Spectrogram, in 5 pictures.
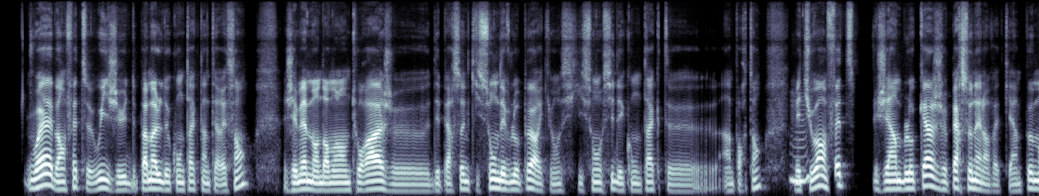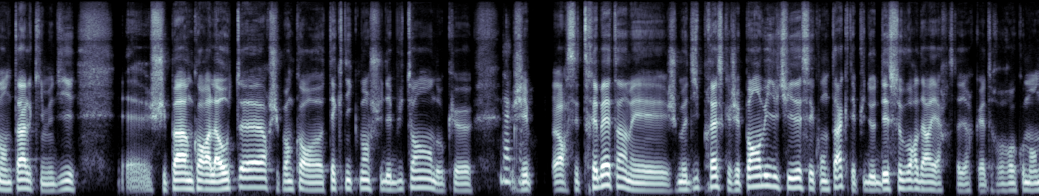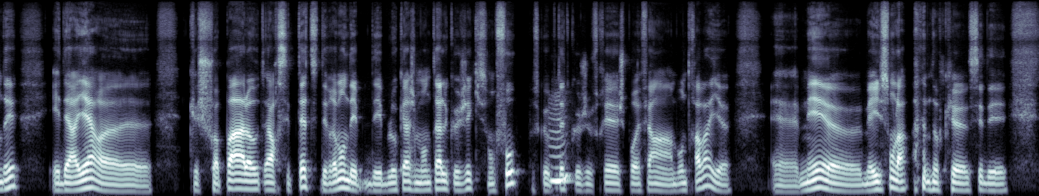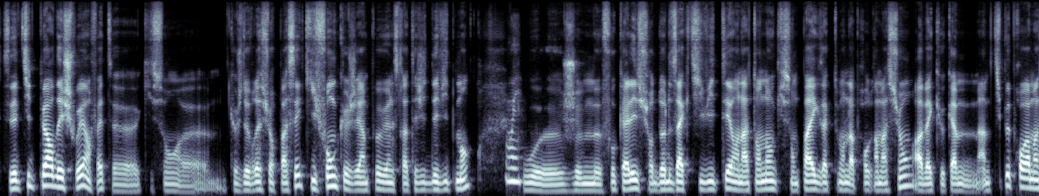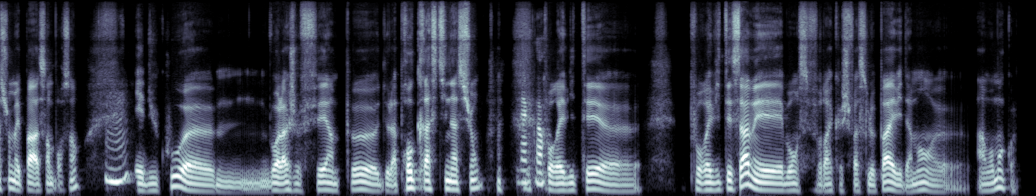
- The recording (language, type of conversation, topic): French, advice, Comment dépasser la peur d’échouer qui m’empêche d’agir ?
- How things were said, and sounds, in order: stressed: "décevoir"; chuckle; stressed: "procrastination"; chuckle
